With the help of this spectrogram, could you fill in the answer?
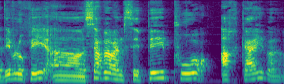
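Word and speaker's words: arXiv: Et il m'a aidé, en tout cas, à développer un serveur MCP pour Archive, ouais, Archive, je pense que ça se prononce, c'est-à-dire ce site web de pré-print, de pré-publication de papier de recherche.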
